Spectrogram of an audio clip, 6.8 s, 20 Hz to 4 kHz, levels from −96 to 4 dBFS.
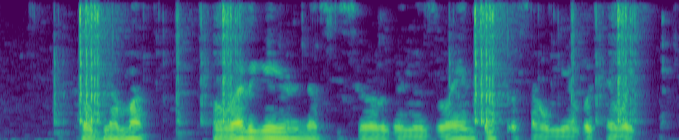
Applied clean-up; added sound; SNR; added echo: classical method log-MMSE.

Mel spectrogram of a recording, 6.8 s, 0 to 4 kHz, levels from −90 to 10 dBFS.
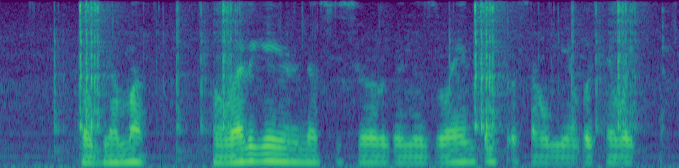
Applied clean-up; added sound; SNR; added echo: none; Coin (dropping); 10 dB; none.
